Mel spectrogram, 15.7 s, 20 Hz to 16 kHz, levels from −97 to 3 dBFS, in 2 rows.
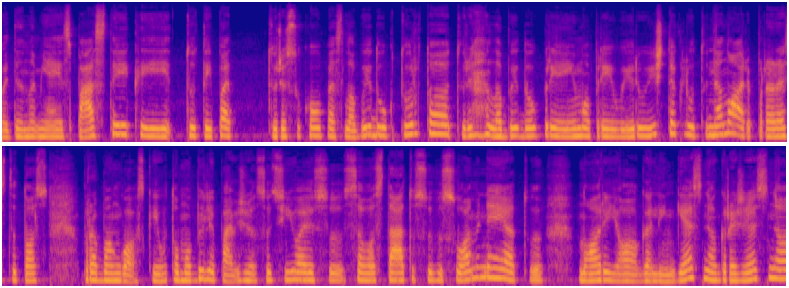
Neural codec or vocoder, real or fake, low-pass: vocoder, 48 kHz, 128 mel bands, Vocos; fake; 14.4 kHz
